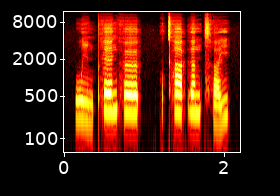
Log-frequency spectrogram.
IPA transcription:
w iː˨˩ m pʰ ɛː˥ ŋ h œː˥ k̚ | kʰ aː˥ k̚ l ɐ˥ n t͡sʰ ɐ˨˥ j

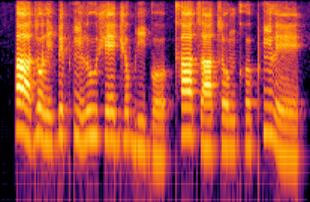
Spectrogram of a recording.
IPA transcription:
aː˦˨ d o˦˨ l i˨ ɓ e˦ pʰ ĩ˦˨ l uː˦ ʃ eː˦ d͡ʒ o˦ b iː˨ ɡ o˨ | kʰ aː˦ t͡s aː˨ t͡s oː˨ ŋ kʰ ʊ˨ pʰ ĩ˦ l eː˨

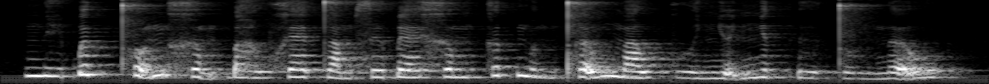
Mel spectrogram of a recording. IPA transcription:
n i̤˨˩ ɓ ə˦˥ t̚ t̪ʰ o̰˧˥ n x ə̰˧˨ m ɓ a̤˨˩ w x ɛ˧ t̪ a˧˩ m s ɨ˨˦ ɓ ɛ˨˦ x ə˧ m k ə˦˥ t̚ m ə̤˨˩ m t̪ʰ ə̰˧˥ w m a˨˦ w k ṳ˨˩ ə̯ ɲ ɨ̰˧˨ ə̯ ɲ ə˦˥ t̚ ʔ ɨ̤˨˩ t̪ o̤˨˩ ŋ n ə̰˧˥ w

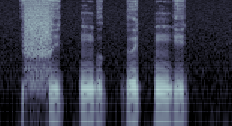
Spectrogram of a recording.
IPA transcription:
f ɪ˨ k̚ ŋ ʊ˨ k̚ ɵ˨˥ t̚ ŋ ɪ˨˥ k̚

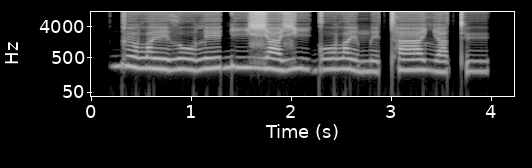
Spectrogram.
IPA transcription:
ɡ ø˥˨ lˠ e˧˩ ð o˧˩ l e˦˥ ɠ i˦˥ ʑ a˥˨ ʑ i˥˨ ɡ o˦˥ lˠ e˥˨ m e˧˩ tʰ a˦˥ ʎ a˧ tʼ y˧

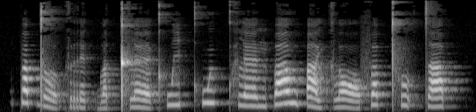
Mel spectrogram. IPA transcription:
p a˥˩ p̚ d ɤː˩˦ k r e˨˩ k̚ b a˨˩ t̚ kʰ l ɛː˨˩ kʰ w i˥˩ ʔ kʰ w ɯ˥˩ k̚ pʰ l ɛː˧ ŋ p aː˥˩ w ʔ a˨˩ j k l ɔː˩˦ f a˥˩ p̚ tʰ u˦˥ ʔ t a˦˥ p̚

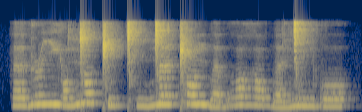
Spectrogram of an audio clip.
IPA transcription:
ɜ˨ ɡ ɹ i˦ j ɔ˨ ŋ͡ǀ ɔ˦ ǁ i˨ ǀʰ i˨ ŋ͡ǀ ɜ˦ ǁ ɔ˦ n b ɜ˨ bʱ ɔ˦ ɦ ɔ˦ b ɜ˨ ŋ͡ǀ i˦ n ɡ o˦

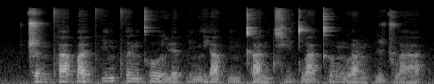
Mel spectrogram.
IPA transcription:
ʈ͡ʂ ə˨˩ n pʰ ä˨˦ p a˨˩ ɪ̯ pʰ i˦ n pʰ ə˦ n kʰ o˥˨ ʊ̯ l ɥ ɛ˨˦ p i˨˦ n l j ä˨˩ p i˨˦ n kʰ a˨˩ n t͡ɕʰ i˥˨ t̪ w ä˥˨ kʰ ɤ˥˨ ŋ l ɑ˨˩ ŋ p i˥˨ ʈ͡ʂ w ä˨˦

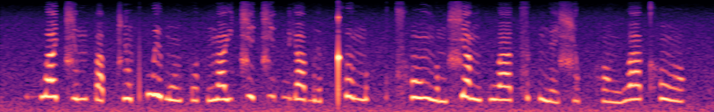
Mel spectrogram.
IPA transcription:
h w a˦ t͡ɕ ə˧ m p a˨ p̚ t͡ɕ ɔ̃˧ pʰ w e˥˧ b ɔ̃˨˩ k o˨ t̚ ŋ a˦ j t͡ɕ ə˥˧ t͡ɕ i˦ ʔ b j a˧ b e˨ p̚ kʰ ə˥˧ m | t͡sʰ ɔ̃˦ ŋ ə˨˩ m ɕ a˥˧ ŋ k w a˧ t͡s ə˦ k̚ ŋ e˨˩ ɕ o˨ p̚ h ɔ̃˨˩ ŋ w a˦ kʰ ɔ̃˥˧

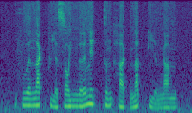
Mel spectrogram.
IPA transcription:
f u˧ ə̯ n a˦˥ k̚ f i˨˩˨ ə̯ s ɔ˧ j ŋ əː˧˥ l e˦˥ t̚ k ə˧˥ m h a˨˩ k̚ n a˦˥ t̚ k i˨˩˨ ə̯ ŋ a˧ m

